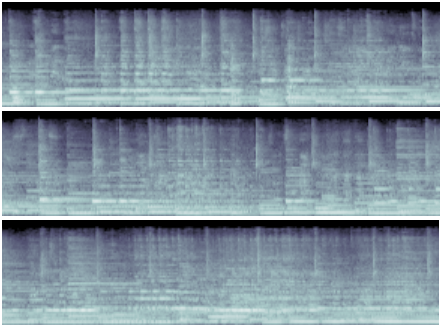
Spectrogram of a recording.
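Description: Live blues played by a small band of plucked strings: acoustic guitar, electric guitar, pipa and a keyed zither, with held melody notes stepping over steady chords.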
